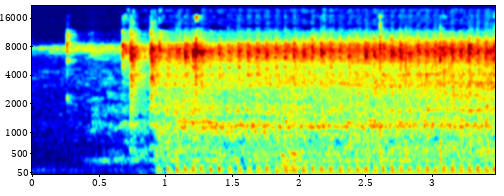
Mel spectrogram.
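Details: 2018 scooter (about 8 years old) with a cold-start starter problem, battery at 12 volts: brief starter whir, then the engine catches within a second and settles into a steady, even putter; normal electric start.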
